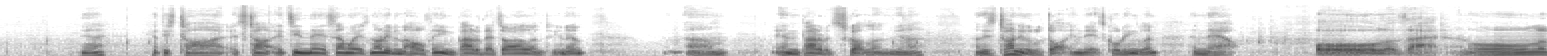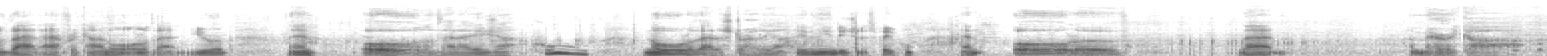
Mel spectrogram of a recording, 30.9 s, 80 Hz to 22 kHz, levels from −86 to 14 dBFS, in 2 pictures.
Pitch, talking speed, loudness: 125 Hz, 150 wpm, -28 LUFS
